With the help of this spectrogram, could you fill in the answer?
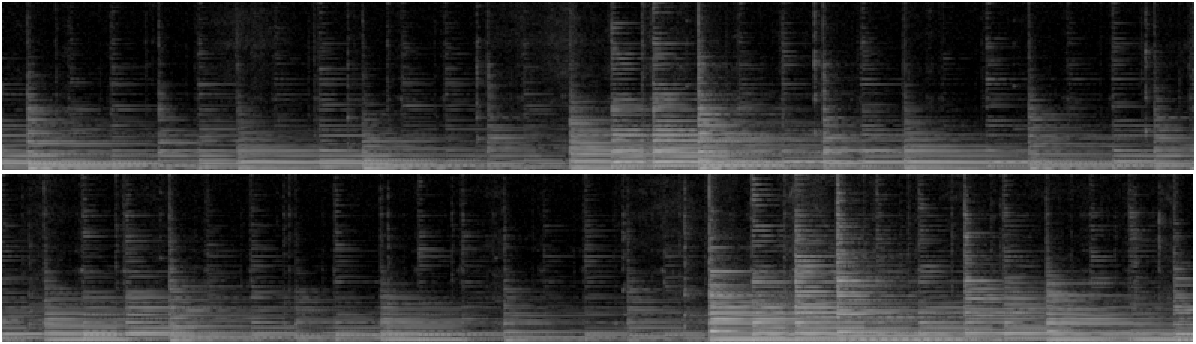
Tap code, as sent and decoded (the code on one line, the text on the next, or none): none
